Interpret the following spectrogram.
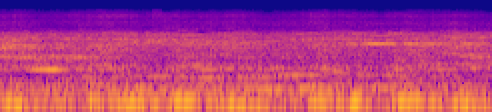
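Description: Background music with a strong bass.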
